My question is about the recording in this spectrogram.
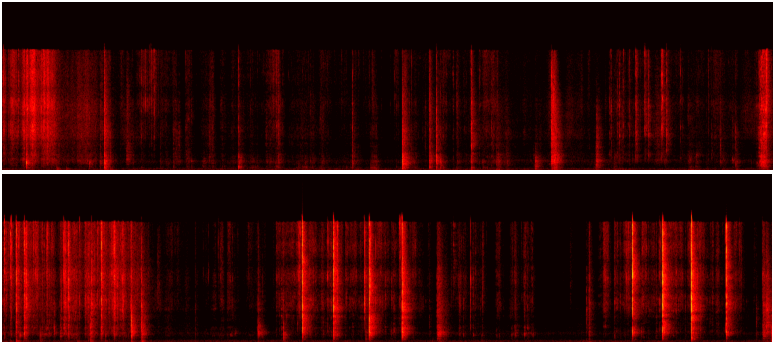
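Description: Hands unwrapping and opening a trading card box: plastic wrapper crinkling and tearing amid handling noise, with a series of sharp clicks about two-thirds of the way in and again near the end.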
